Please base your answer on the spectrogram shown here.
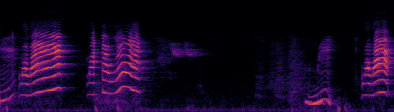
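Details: Talking Indian ringneck parrot calling "mummy" repeatedly indoors: quick wavering harmonic syllables in bursts, with a lower, softer voiced phrase in between and short pauses.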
